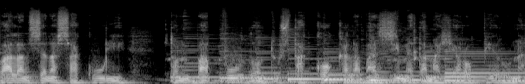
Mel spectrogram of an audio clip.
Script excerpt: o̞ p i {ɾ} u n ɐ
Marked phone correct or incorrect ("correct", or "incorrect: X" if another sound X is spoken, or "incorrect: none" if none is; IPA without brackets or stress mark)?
correct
